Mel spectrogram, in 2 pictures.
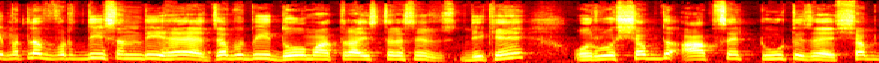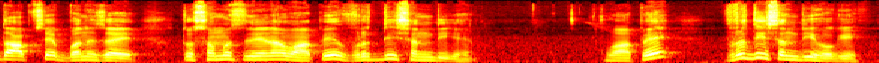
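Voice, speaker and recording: A male teacher from India with a fairly high voice runs an exam-prep class. He explains each rule, repeats it, and keeps asking his students questions. His voice drops low and quiet whenever he gives the corrected word.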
